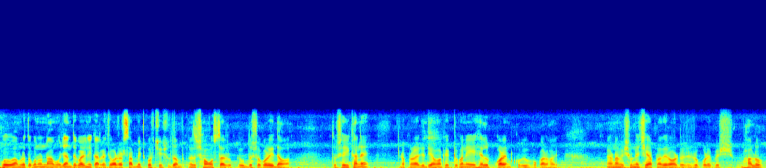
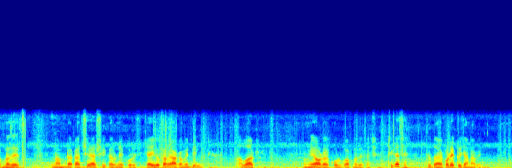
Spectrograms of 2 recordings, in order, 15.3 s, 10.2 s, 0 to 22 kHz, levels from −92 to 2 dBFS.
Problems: constant background noise, continuous background conversations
